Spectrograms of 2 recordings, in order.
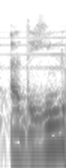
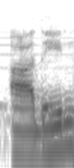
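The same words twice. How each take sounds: First: अधीन opening on short a, softer; correct short a. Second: आधीन opening on long aa; wrong long aa. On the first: Teacher giving the right word, अधीन with short first vowel. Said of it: "अधीन होता है". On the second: Teacher citing the error, आधीन with long first vowel. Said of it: "आधीन नहीं होता". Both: Shown as a demonstration.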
